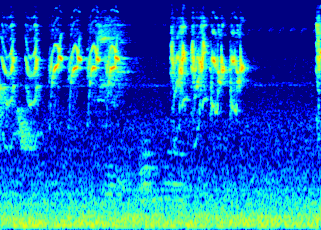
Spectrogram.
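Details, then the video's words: Two quick phrases of high, bright twittered notes from a red siskin (Spinus cucullatus) in classic song, split by a short pause. "suara kicauan burung red siskin klasik gacor (spinus cucullatus)"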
